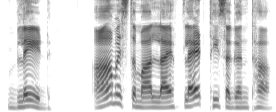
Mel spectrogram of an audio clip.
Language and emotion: Sindhi, neutral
